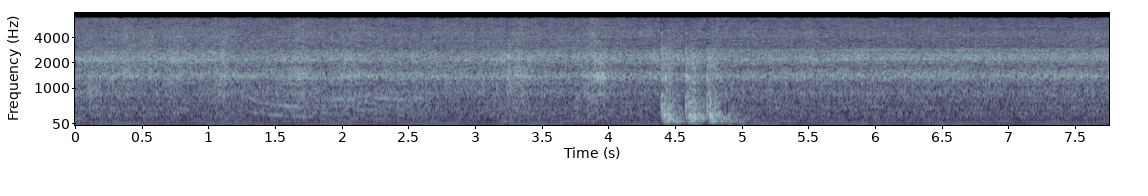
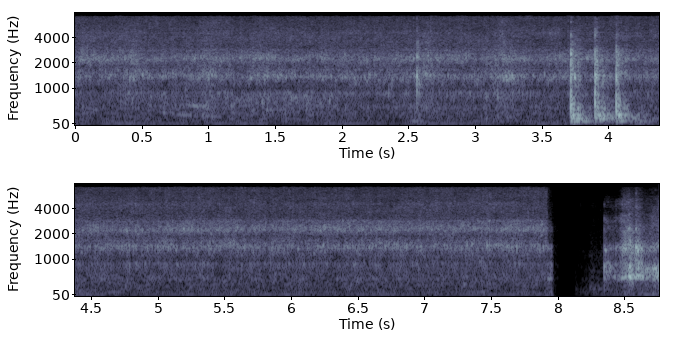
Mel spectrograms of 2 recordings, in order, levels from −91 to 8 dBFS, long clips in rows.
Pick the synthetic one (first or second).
second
